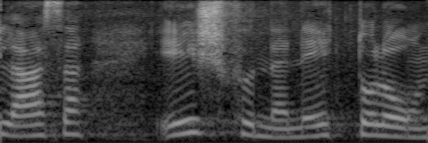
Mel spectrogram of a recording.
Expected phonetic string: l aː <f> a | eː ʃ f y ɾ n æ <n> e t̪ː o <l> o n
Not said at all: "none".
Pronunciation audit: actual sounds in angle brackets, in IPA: s, n, l

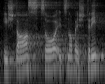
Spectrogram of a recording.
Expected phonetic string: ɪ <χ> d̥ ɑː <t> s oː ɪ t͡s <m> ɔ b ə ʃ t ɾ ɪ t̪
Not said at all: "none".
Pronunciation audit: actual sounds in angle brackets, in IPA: ʃ, s, n

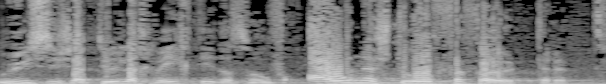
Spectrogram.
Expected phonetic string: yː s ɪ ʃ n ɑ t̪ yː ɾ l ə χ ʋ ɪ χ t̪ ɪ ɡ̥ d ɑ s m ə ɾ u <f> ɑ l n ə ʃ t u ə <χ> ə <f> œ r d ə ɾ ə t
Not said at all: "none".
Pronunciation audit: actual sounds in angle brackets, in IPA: f, f, f

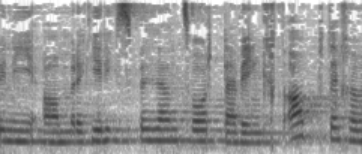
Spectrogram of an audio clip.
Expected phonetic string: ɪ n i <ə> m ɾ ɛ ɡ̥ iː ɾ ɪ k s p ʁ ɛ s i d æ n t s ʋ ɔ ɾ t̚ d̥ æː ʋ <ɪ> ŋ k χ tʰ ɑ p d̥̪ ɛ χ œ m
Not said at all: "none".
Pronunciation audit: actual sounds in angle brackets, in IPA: ɑ, ɪ

